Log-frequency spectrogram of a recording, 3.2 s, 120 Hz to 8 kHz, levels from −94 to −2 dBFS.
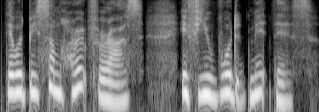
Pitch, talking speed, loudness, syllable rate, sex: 220 Hz, 225 wpm, -17 LUFS, 5.2 syllables/s, female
